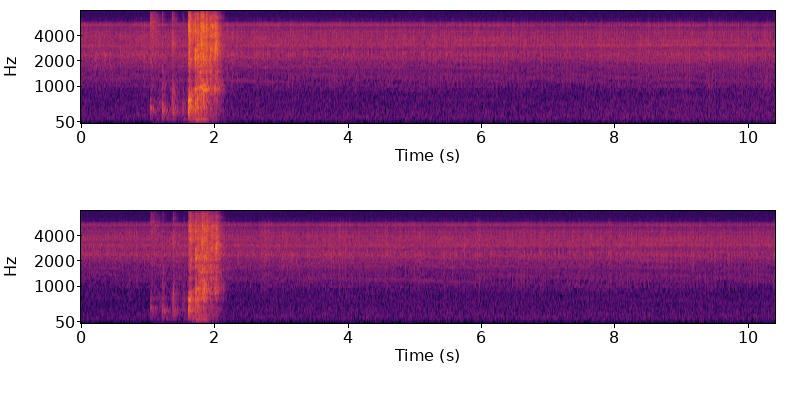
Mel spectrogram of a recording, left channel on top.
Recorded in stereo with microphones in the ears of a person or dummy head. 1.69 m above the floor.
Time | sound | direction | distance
1.0 | a pop | 70° left (ahead or behind) | 0.8 m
